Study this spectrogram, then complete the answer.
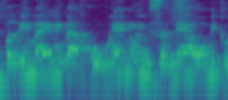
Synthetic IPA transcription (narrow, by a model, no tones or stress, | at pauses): vaʁimaelemeaχoʁe̞nuimzaneao̞mik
